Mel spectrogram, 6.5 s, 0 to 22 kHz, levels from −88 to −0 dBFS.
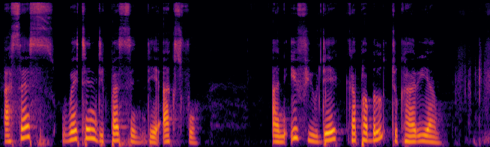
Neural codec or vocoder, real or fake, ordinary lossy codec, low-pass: none; real; none; none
